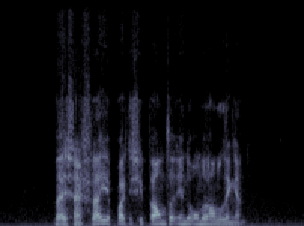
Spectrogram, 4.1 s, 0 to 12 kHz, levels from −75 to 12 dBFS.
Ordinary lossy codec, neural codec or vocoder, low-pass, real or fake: Opus, 16 kbps; none; 10.8 kHz; real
